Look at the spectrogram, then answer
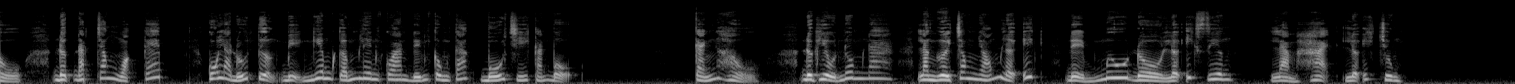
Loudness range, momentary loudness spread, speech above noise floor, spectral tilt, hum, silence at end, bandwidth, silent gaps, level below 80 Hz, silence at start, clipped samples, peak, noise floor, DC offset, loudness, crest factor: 5 LU; 11 LU; 33 dB; -6 dB/octave; none; 1.15 s; 13.5 kHz; none; -60 dBFS; 0 s; under 0.1%; -4 dBFS; -57 dBFS; under 0.1%; -25 LUFS; 20 dB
